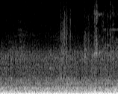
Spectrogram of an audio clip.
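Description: Steady low road rumble and engine drone inside a moving car, loud and continuous, with a voice talking over it.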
